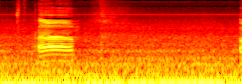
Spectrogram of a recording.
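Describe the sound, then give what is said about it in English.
A car rumbles steadily in the background, a low continuous engine and road drone that stays at an even level throughout, with a brief voice-like sound near the start. “So you probably hear a car in the background.”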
